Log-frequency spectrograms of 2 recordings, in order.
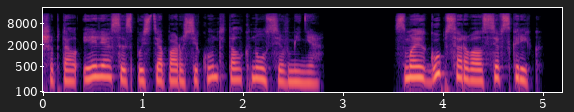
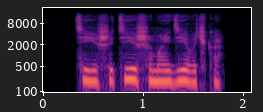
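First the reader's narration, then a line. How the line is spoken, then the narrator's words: Tender whisper. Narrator (Russian): ласково шептал он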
